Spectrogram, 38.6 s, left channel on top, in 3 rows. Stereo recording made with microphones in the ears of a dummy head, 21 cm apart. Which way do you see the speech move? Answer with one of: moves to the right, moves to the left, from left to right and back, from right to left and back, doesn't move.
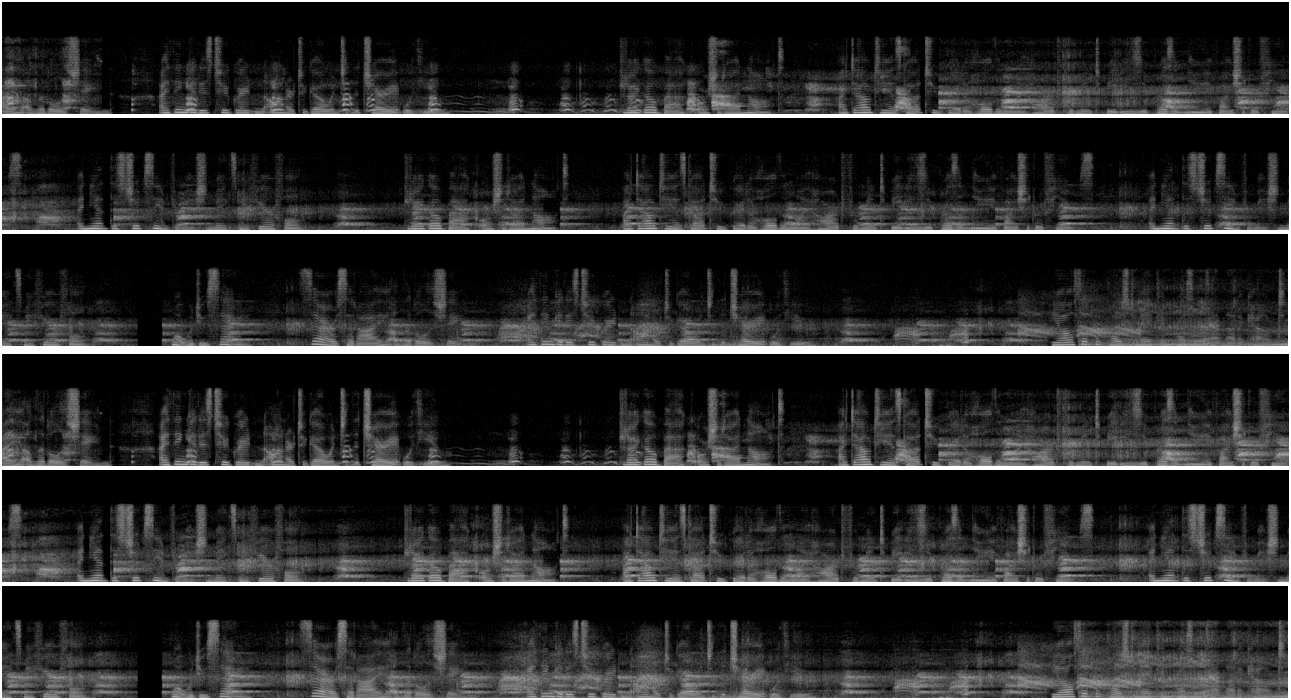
doesn't move.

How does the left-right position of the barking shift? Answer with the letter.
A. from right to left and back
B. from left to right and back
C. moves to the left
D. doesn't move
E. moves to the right
E.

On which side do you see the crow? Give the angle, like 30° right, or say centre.
60° right.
